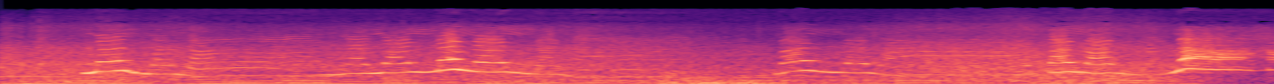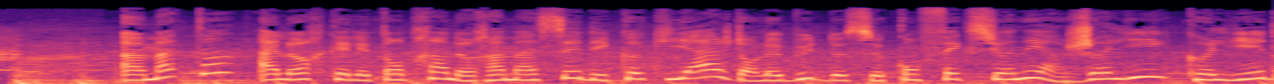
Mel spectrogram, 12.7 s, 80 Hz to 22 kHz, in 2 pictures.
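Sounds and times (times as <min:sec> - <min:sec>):
big sea wave crashing: 0:00.0 - 0:06.7
gliding voice-like tones: 0:00.4 - 0:06.8
speech: 0:07.0 - 0:12.7.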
